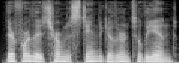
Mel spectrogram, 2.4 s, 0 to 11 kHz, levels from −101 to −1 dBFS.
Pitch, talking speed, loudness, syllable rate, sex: 110 Hz, 225 wpm, -18 LUFS, 8.1 syllables/s, male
